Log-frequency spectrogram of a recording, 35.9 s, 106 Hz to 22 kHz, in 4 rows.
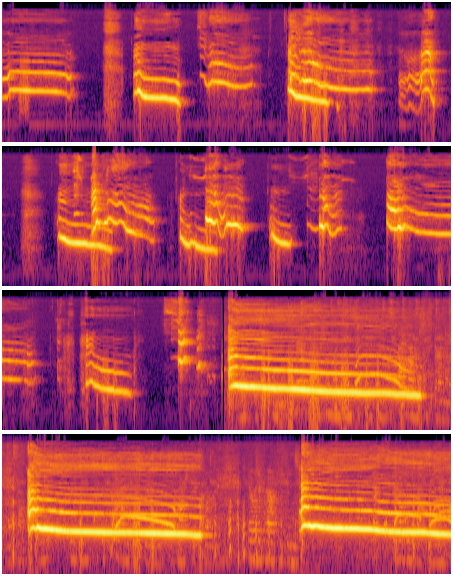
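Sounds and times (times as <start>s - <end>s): puppy howling: 21.5s - 26.4s, 27.5s - 31.1s, 32.9s - 35.9s.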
